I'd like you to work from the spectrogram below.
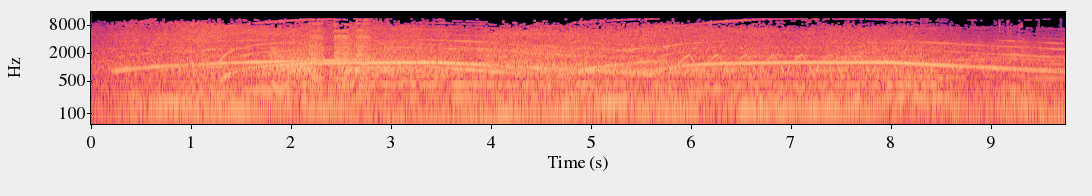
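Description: Fire engines leaving the fire station with sirens: several loud wailing sirens overlap, rising and falling continuously, with a stretch of rapid yelping sweeps partway through and a low engine rumble beneath.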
